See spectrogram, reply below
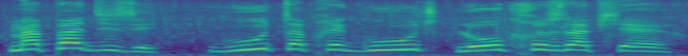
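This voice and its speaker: A woman's voice: high voice, slow, darkish tone, slight background noise. A woman voicing a young animal adventurer, an eager and resourceful leader, in a dubbed children's cartoon with music underneath. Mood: helpful.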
